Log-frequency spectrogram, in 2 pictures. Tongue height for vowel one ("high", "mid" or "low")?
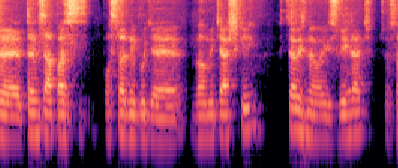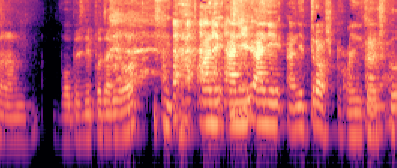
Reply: mid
